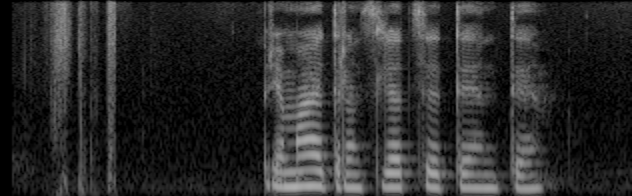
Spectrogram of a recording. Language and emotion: Russian, neutral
